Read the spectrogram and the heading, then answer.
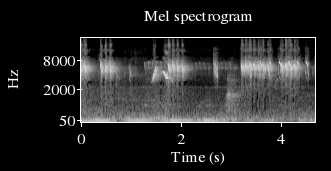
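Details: Nuthatch trapping lure, doraemon versus red-billed types: bursts of very high, fluttering trills separated by short pauses, one rising squeaky slur, and scattered sharp single chips.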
